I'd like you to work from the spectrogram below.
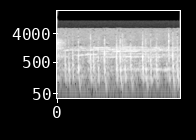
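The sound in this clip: Galloping hoofbeats of a rider's horse charging up in an audio drama, a quick, steady clip-clop rhythm of many hoof strikes running through the whole stretch over a faint sustained tone.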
